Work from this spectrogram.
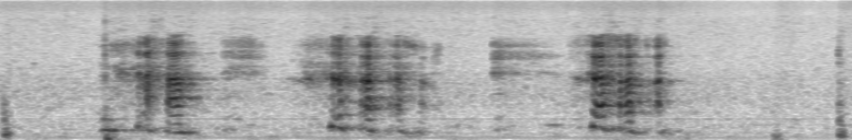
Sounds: Laughter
